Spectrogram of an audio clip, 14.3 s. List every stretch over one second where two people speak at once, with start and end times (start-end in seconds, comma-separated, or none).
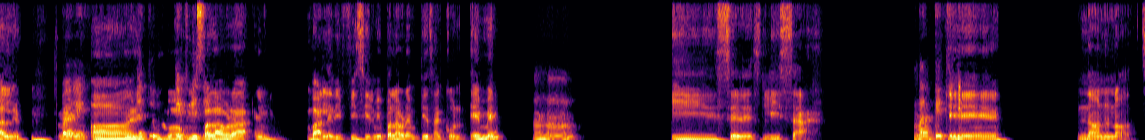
1.1-2.8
